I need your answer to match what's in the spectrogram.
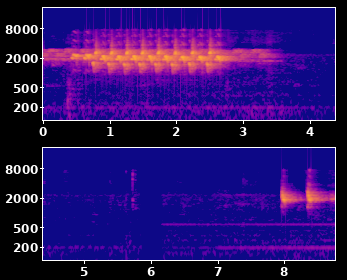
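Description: A yellow-vented bulbul gives a quick bubbly run of about eight repeated chirping notes over three seconds. After a pause come two short, sharp notes.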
